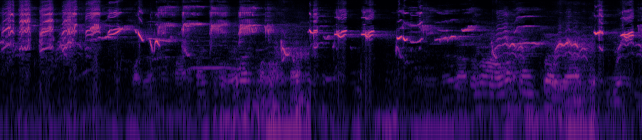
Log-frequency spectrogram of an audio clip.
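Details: Kacer, the oriental magpie-robin, in full voice with isian mimicry: a rapid medley of bright chirps, rising and falling whistles and scratchy notes, changing every fraction of a second, with a quiet low rumble beneath.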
